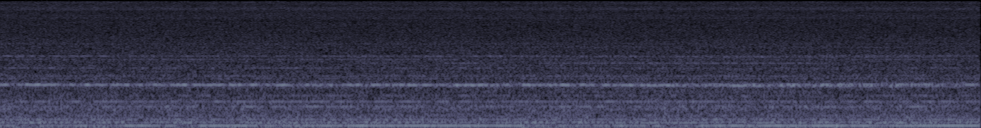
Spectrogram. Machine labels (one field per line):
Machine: fan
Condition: normal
